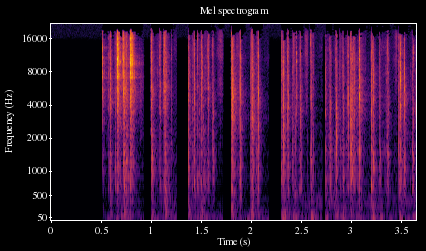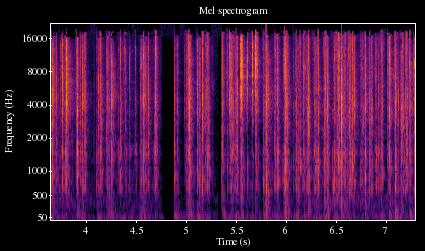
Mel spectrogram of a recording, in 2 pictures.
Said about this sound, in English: Also, the PowerBook's keys are a tad rubbery compared to the harder, more tactile keys on desktop Macintosh keyboards.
